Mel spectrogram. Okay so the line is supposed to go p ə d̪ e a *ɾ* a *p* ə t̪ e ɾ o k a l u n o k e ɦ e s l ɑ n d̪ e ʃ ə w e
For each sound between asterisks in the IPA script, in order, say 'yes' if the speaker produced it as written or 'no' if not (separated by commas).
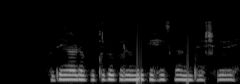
no, yes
